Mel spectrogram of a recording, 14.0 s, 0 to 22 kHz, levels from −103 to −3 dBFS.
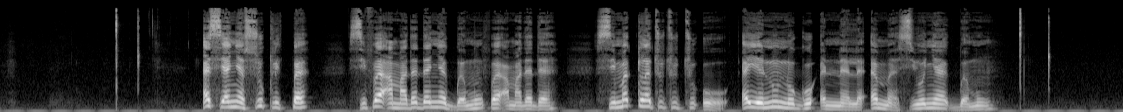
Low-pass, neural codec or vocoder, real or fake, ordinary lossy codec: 19.8 kHz; none; real; MP3, 64 kbps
